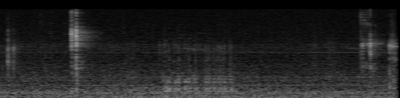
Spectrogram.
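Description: Small plastic clicks of a makeup container being handled as a concealer is opened: one sharp click about a second in, then a few lighter clicks near the end, in a quiet room.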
